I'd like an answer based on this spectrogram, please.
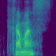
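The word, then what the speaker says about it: חָמָס: que hay definiendo un poco la palabra violencia, se escribe o en hebreo se dice jamás, ya que significa trato despótico, ya, o inmisericordia hacia un semejante.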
